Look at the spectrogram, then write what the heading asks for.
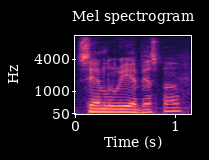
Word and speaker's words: San Luis Obispo: San Luis Obispo. How do you say that again? San Luis Obispo. So you're doing kind of a French as well as a Spanish.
